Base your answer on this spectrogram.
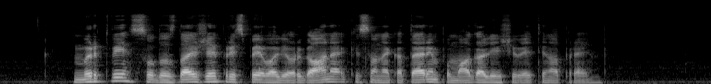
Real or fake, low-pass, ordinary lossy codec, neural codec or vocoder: real; 10.8 kHz; AAC, 64 kbps; none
